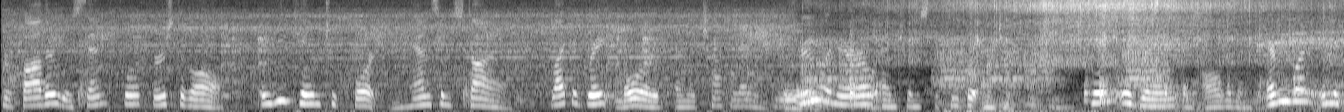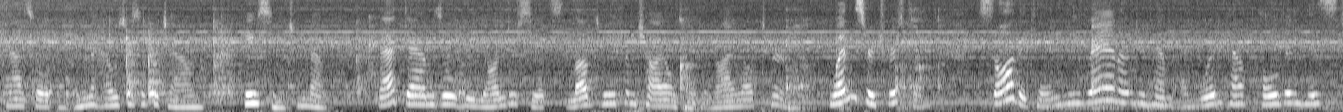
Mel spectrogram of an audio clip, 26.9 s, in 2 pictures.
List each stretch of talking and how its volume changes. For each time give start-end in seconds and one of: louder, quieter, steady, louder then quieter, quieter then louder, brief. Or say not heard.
0.0-26.8 steady.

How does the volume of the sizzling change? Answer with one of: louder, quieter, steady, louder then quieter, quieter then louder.
louder then quieter.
